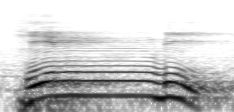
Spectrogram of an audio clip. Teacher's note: mim sukun ketemu ba gerakannya cuma satu enggak butuh dua gerakan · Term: ikhfa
